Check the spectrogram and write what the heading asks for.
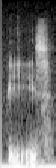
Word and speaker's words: B'z: This is Love Phantom by the Bees, which is B'Z. I've been told on good authority it's pronounced Bees.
